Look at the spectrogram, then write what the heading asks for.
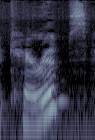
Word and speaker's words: Carib: indigenous tribe called the caribs um and carob is pronounced with the accent on that a like carib um so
